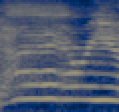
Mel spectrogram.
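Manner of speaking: high-pitched, sing-out mock greeting; put-on high, chirpy voice; imitated cheery greeter. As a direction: imitate an overly friendly hello. Imitating favorites greeting her cheerfully.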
